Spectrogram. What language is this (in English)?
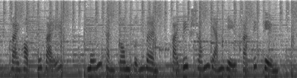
Vietnamese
